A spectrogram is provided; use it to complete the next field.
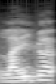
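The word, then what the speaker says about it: liquor: সেটার নাম হচ্ছে দেখো লাইকার অ্যামোনিয়া বা লিকার অ্যামোনিয়া একচুয়ালি ইংরেজি উচ্চারণ স্পেলিংটা হচ্ছে এরকম এল আই কিউ ইউ ও আর তো এই হিসেবে উচ্চারণ হওয়া উচিত লিকার অ্যামোনিয়া কিন্তু আমাদের বাংলা বইগুলোতে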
